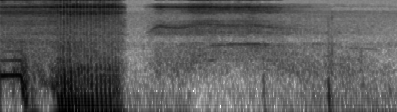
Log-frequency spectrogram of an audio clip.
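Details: A sleeping pug lets out one loud, buzzy snore lasting about a second, rough and throaty with a slight whistle at its start, then the room falls almost silent.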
